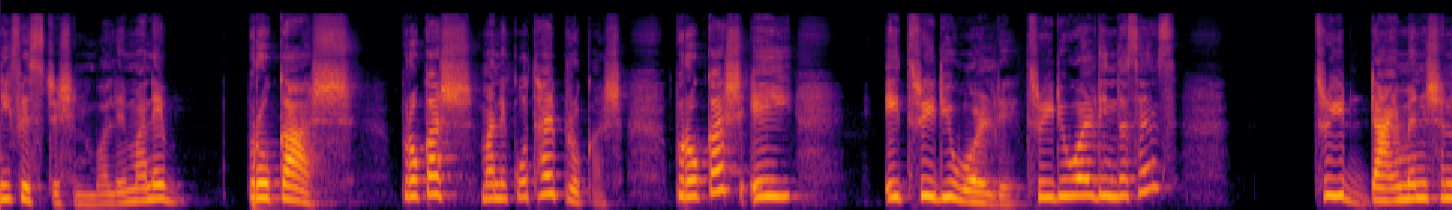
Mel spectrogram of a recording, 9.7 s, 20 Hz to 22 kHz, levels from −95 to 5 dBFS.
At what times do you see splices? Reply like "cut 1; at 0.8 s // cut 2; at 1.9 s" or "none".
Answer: none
